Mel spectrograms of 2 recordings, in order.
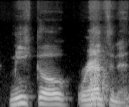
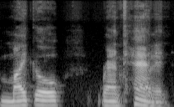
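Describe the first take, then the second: First: The first vowel of the name sounds like 'ee'. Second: The first vowel of the name sounds like 'eye'. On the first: The speaker calls it right. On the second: The speaker calls it wrong.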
